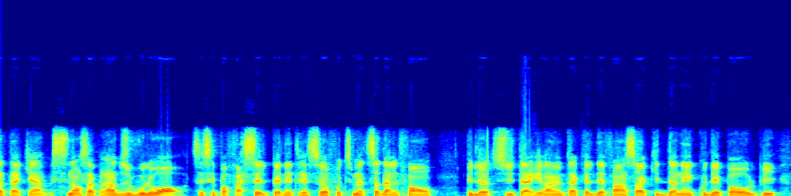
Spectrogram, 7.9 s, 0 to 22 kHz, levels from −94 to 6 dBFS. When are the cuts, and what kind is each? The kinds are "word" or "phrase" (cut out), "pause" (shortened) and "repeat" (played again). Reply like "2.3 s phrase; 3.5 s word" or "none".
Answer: none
